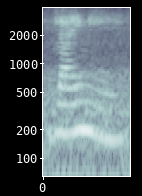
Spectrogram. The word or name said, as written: blimey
